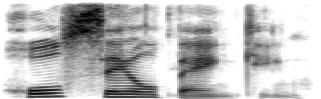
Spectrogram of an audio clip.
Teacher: together wholesale banking because wholesale is acting like an adjective here you'll start higher on wholesale and step down down down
